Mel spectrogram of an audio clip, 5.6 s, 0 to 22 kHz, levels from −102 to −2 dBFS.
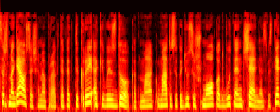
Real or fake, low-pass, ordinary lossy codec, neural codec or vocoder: real; 14.4 kHz; MP3, 64 kbps; none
